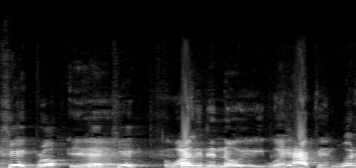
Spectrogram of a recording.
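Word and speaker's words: Weili: So the co-main event was Willie. Which I love. I put money on that one. So Willie Zhang, I think I pronounced that name. Yeah. Or is it Wiley? Yeah, Wiley. Yeah, Wiley Zhang, and then Rosie Namajunas.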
